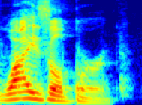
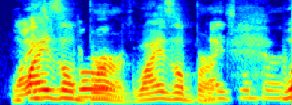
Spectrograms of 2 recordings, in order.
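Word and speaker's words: Weisselberg: Did Donald Trump direct this activity, or was, how do you say his name? Weisselman? – What? Weiselberg. – Weiselberg.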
